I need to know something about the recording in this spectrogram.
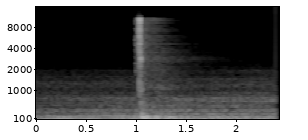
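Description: A short sharp menu click sounds.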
